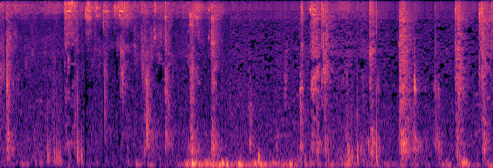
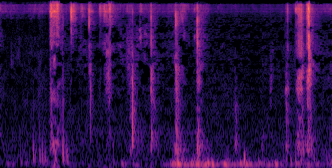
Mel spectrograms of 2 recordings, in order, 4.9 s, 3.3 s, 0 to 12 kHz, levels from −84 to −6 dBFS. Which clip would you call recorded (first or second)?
first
